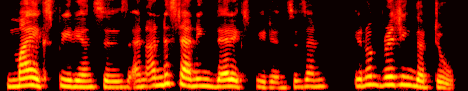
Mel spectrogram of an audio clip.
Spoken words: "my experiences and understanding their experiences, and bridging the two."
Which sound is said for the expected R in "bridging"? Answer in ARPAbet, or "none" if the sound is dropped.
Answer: R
